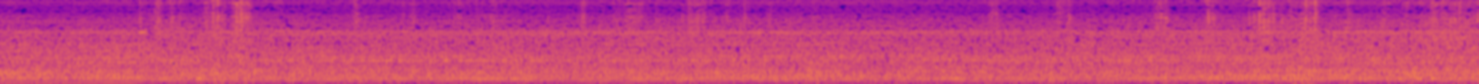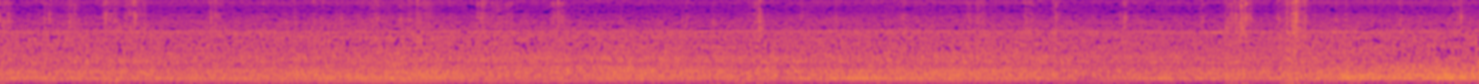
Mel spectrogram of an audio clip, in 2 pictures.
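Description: Steady drone of a car driving at road speed, heard from inside the cabin: engine hum and tyre noise. The engine note shifts a few times as the speed changes.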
